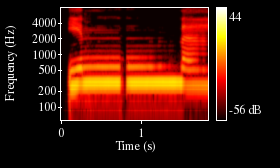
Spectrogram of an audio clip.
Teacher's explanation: Dengung ya, nun bertasdid, dengungnya coba dipanjangkan lagi ya.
